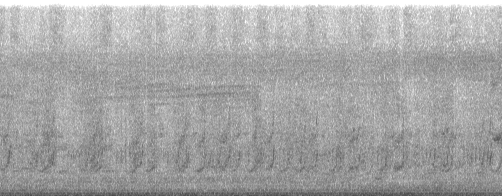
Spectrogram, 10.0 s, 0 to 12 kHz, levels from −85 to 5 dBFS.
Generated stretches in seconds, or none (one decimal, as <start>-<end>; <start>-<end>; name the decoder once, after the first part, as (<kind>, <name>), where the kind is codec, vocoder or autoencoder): none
